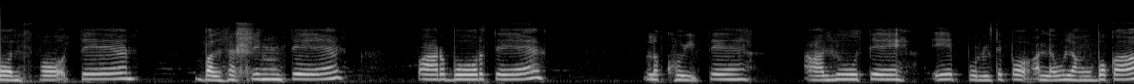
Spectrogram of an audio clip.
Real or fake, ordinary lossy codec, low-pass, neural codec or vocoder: fake; MP3, 64 kbps; 7.2 kHz; codec, 16 kHz, 4 kbps, X-Codec, HuBERT features, trained on general audio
